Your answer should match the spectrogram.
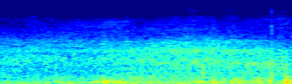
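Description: Steady low rumble of outdoor background noise with no distinct events, growing slightly louder toward the end.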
